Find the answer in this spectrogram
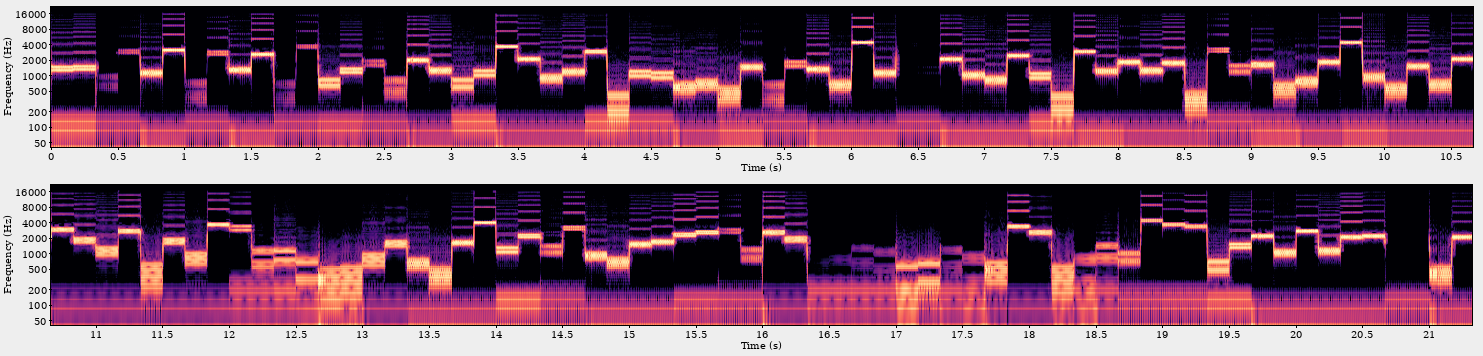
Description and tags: S&H; wave lfo doing some funky shit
